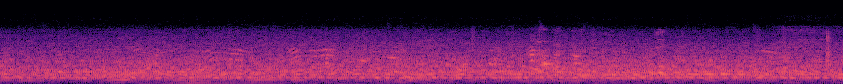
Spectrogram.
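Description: Tour coach's engine idling steadily, with faint voices over it.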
